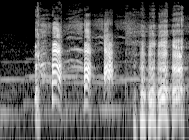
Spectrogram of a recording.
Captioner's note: laughs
